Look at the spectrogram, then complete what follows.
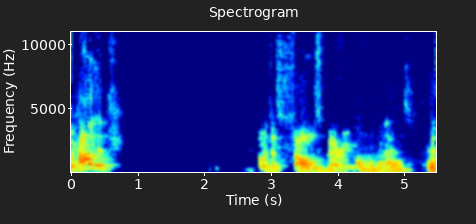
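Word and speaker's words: Salisbury: where they go to college I went to Salsberry that's how you pronounce it not salesberry sber they pronounced things weird down there like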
